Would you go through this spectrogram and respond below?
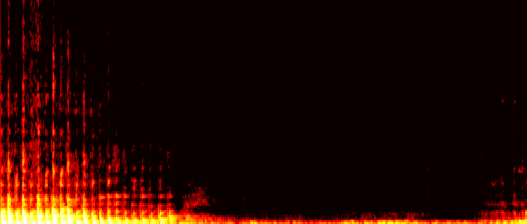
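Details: Lion (Panthera leo), growl.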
